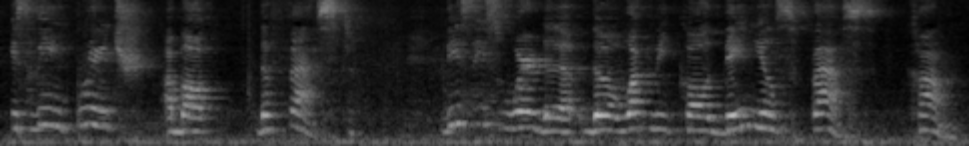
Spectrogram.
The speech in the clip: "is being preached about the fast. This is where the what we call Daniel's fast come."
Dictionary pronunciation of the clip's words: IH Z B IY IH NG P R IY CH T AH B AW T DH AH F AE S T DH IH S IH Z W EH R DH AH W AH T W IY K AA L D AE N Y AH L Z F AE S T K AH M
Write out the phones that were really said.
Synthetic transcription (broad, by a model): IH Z B IY IH NG P R IY CH T AH B AW T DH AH F AE S T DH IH S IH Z W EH R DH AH W AH T W IY K AA L D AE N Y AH L S F AE S T K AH M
